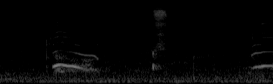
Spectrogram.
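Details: Hungry baby macaque Dito asks for milk while its mother Daisy ignores it. Two clear whistled cries glide slightly downward in pitch, one early and one at the end, with a brief sharp click between them.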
